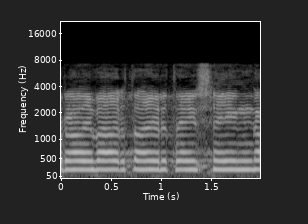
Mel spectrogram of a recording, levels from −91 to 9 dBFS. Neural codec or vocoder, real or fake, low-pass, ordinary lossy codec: codec, 16 kHz, 4 kbps, FreqCodec, larger model; fake; 7.2 kHz; MP3, 96 kbps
